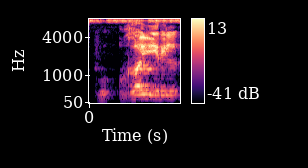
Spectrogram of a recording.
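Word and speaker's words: غير: Ghairil gha, gi dengan ha, gha yang ada tekanannya, gha bukan kho tapi gha, gh, gha, gha, ghairil, ghairil, alif lam qamariyah, lamnya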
